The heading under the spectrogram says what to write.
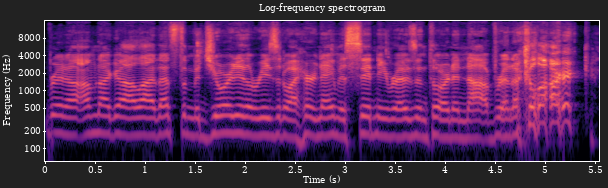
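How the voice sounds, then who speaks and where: A man's voice: a little high, fairly quick, fairly bright tone, clean tone, no room sound, studio quality. A man hosting a podcast, telling improvised fantasy stories as game master and chatting. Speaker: podcast host. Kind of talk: improvised second-person fantasy storytelling and podcast chat.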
